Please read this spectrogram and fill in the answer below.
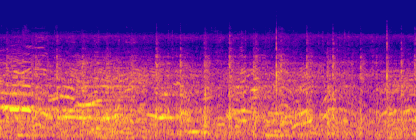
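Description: Several voices calling out and shouting over one another across an open sports field, with no single clear speaker.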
